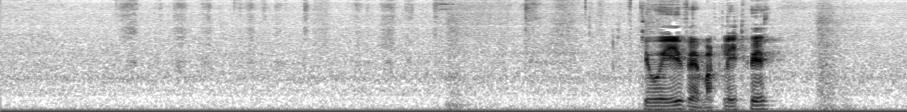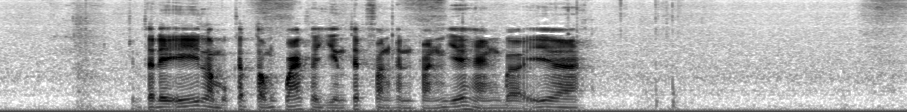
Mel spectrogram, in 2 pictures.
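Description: A marker squeaks softly across paper.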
